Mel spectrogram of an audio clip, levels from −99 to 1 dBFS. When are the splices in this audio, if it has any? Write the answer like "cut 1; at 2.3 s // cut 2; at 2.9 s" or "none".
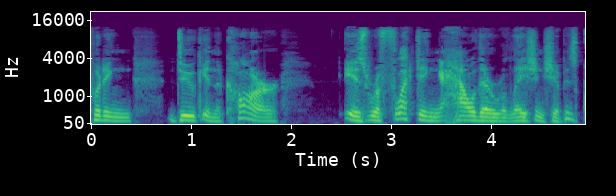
none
